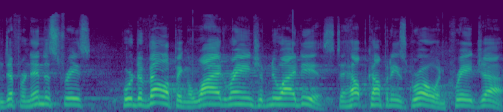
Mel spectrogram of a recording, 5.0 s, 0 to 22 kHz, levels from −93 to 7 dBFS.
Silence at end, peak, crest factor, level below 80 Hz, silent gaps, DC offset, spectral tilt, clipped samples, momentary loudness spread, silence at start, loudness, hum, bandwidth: 0 s; -10 dBFS; 16 dB; -68 dBFS; none; under 0.1%; -5 dB/octave; under 0.1%; 7 LU; 0 s; -26 LUFS; none; 14 kHz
